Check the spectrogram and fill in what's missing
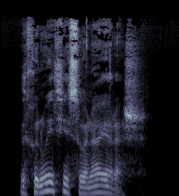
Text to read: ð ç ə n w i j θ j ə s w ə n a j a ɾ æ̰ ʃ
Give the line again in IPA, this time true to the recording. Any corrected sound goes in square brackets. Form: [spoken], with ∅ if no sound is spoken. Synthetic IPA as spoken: ð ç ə n w i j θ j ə s w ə n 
